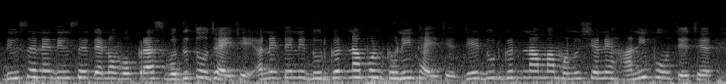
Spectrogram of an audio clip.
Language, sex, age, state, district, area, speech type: Gujarati, female, 18-30, Gujarat, Ahmedabad, urban, spontaneous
